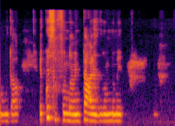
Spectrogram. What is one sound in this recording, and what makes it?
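An older woman speaks with animation over an online call.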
